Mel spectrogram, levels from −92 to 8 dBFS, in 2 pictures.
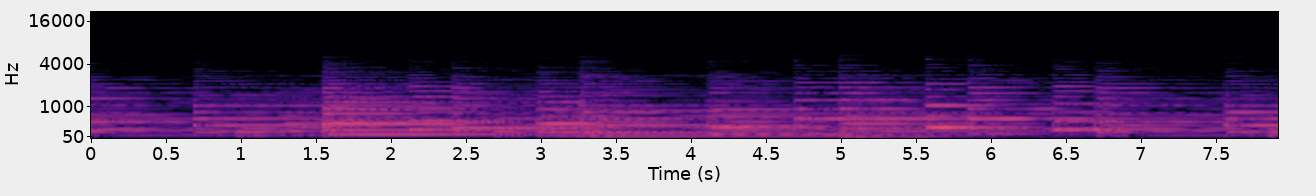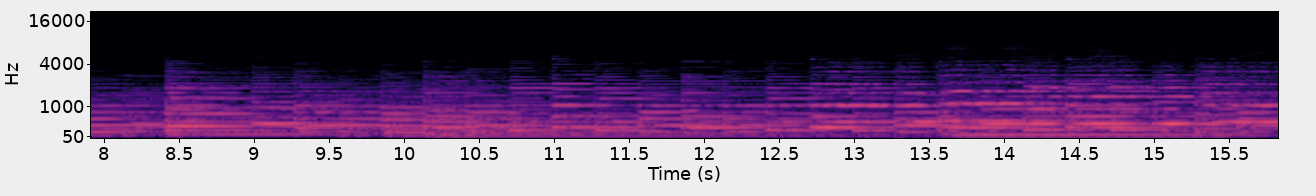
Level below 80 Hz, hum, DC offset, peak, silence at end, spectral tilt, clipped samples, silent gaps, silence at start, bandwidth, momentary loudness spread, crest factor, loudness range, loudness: -66 dBFS; none; under 0.1%; -24 dBFS; 0 s; -9 dB/octave; under 0.1%; none; 0 s; 7 kHz; 10 LU; 14 dB; 5 LU; -40 LUFS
